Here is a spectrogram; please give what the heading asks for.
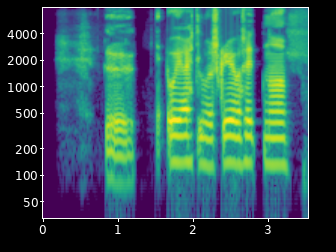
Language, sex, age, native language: Icelandic, male, 14, Icelandic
